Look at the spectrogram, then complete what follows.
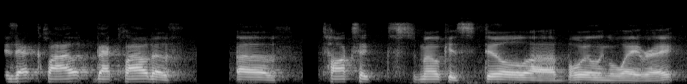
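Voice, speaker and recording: A man plays in a tabletop game, choosing his words slowly and haltingly. His voice sits at a middle pitch. The sound is dull and lo-fi. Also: steady tone. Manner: hesitant, halting. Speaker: player.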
